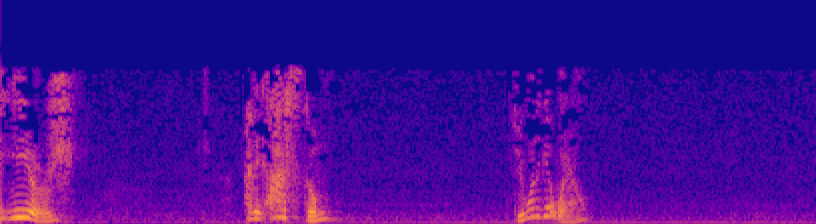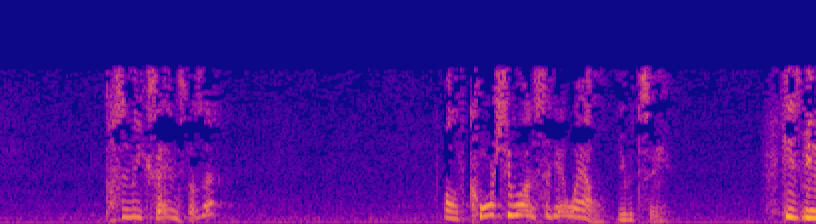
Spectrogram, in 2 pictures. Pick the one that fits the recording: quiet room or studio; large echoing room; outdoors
large echoing room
